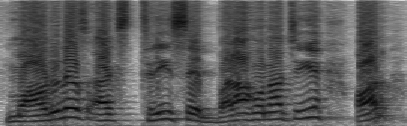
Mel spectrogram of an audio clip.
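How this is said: The word 'और' is said quickly and softly. The speaker calls it wrong. "मैं बहुत धीरे से बोल गया, बहुत जल्दी बोल गया"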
